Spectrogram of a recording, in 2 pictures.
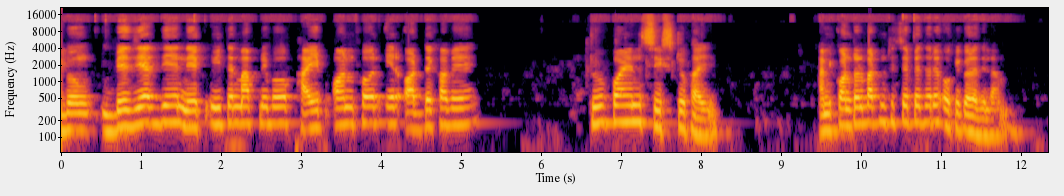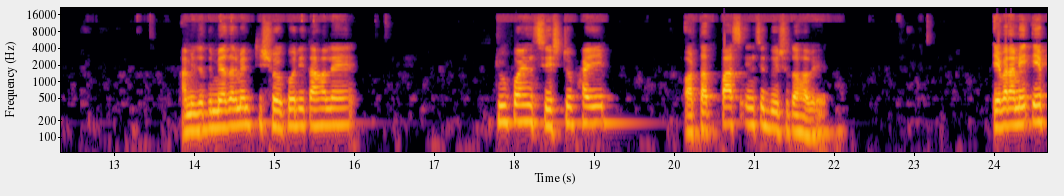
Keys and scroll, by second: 7.3 KP_Decimal, 7.6 KP_6.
